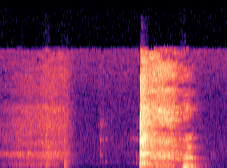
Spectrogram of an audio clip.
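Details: Person who has been very ill and is still unwell: a faint breathy sound, then one forceful harsh cough with a second burst at its end.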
